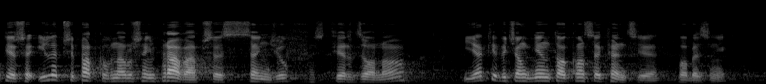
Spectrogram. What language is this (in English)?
Polish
